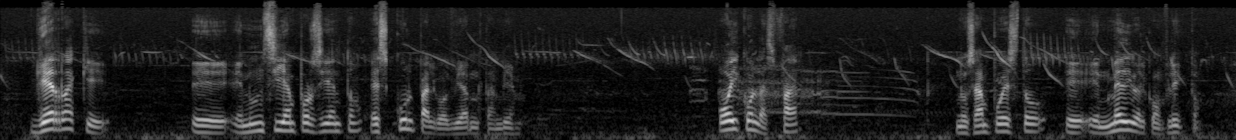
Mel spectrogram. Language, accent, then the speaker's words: Spanish; Colombia; como comunidades indígenas y como población colombiana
